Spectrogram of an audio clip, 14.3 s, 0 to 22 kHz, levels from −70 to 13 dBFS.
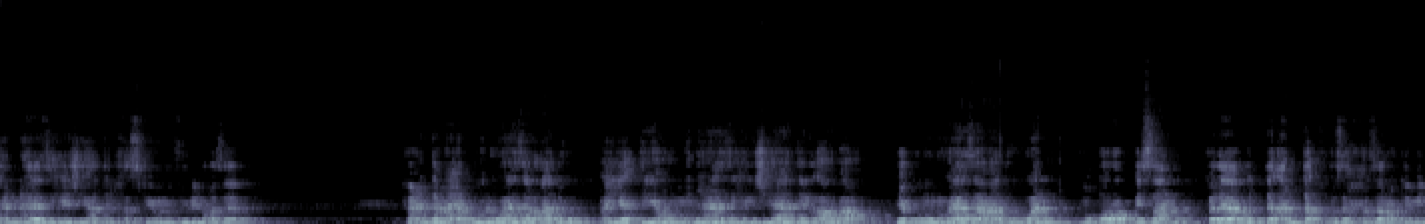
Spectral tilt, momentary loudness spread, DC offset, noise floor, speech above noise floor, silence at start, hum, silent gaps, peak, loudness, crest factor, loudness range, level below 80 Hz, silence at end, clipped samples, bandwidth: -5.5 dB/octave; 8 LU; under 0.1%; -60 dBFS; 40 dB; 0 s; none; none; -4 dBFS; -21 LUFS; 18 dB; 5 LU; -74 dBFS; 0 s; under 0.1%; 11 kHz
